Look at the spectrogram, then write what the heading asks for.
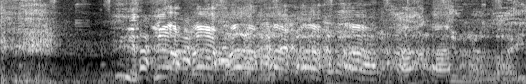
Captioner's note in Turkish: Gülme sesi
